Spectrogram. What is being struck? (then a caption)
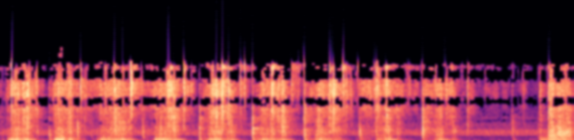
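Soap bar on a metal box grater. A small purple piece of soap is rubbed by fingertips with long nails across the fine holes of a painted metal box grater. Repeated scraping, rasping strokes come in uneven bursts with a heavy low, rumbling texture. A quieter lull near the end gives way to one more stroke.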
